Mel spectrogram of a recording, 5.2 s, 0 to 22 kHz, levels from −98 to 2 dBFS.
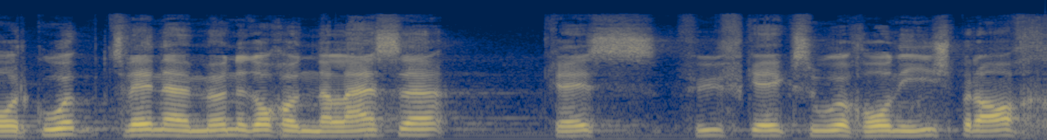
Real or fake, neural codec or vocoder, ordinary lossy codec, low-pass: real; none; AAC, 64 kbps; 14.4 kHz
